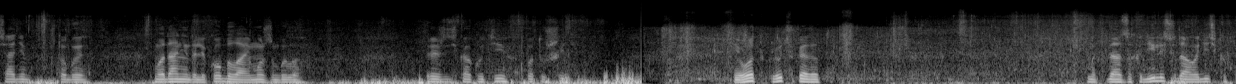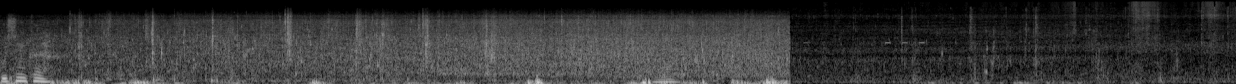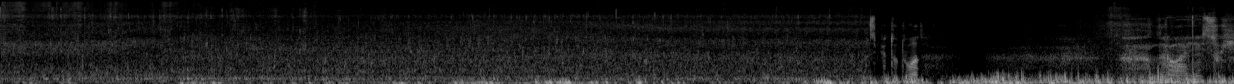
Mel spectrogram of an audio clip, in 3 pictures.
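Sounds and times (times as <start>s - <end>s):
brook water rushing: 6.4s - 33.4s
distant water hiss: 6.5s - 33.4s.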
